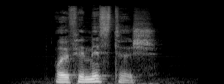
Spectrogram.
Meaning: euphemistic
- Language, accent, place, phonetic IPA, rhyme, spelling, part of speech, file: German, Germany, Berlin, [ɔɪ̯feˈmɪstɪʃ], -ɪstɪʃ, euphemistisch, adjective, De-euphemistisch.ogg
